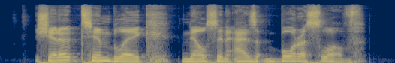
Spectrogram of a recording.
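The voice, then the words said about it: Put-on Russian accent. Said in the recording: “That's my Russian accent for you... it might be better than your French accent.”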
